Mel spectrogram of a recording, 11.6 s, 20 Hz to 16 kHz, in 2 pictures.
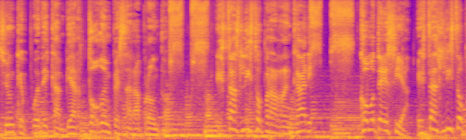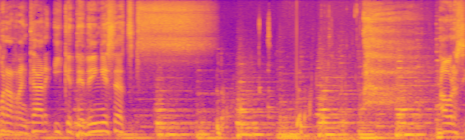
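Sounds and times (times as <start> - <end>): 
speech: 0.0 - 8.2, 11.4 - 11.6
sparkling water pouring with bubbly splashing gurgle: 7.8 - 11.3.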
